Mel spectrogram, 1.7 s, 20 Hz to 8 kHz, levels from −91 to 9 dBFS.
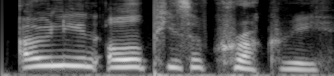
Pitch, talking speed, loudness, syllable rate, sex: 260 Hz, 215 wpm, -16 LUFS, 7.0 syllables/s, female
